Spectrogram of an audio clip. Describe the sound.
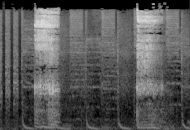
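A voice imitates a raspy, scraping animal call heard at night from the next room, not a cat's voice, made by a small creature kept in a round, dome-shaped cage: a few quick clicks, then two harsh, breathy hissing rasps with short pauses between them, fairly loud.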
